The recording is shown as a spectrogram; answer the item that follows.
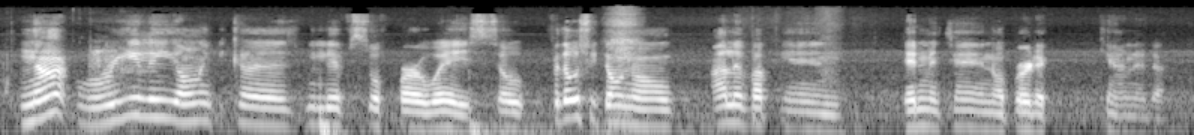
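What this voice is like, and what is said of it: Canadian, Minnesota-like accent. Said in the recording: “That's why you got the accent. ... I used to live in Minnesota, so you sounded like that.”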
